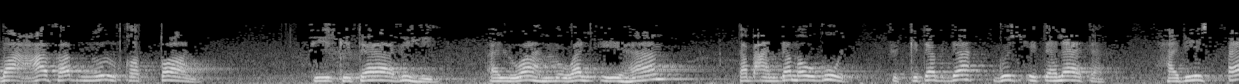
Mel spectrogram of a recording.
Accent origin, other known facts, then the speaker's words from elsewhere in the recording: Egypt; كلمة الدشت دي احنا كمصريين نعرفها ان هي يعني الورق المرمي مهمل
